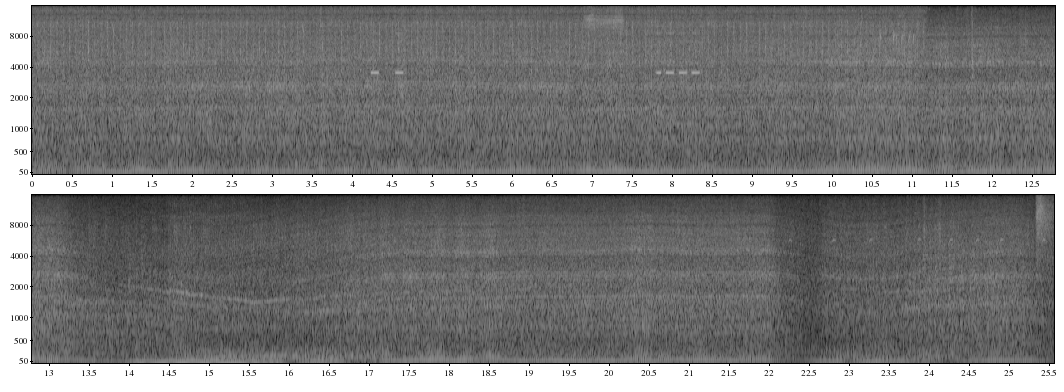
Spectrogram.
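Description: A tractor engine runs steadily in a field during farm field work, a continuous loud low drone that dips briefly partway through and then resumes, with no voices over it.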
